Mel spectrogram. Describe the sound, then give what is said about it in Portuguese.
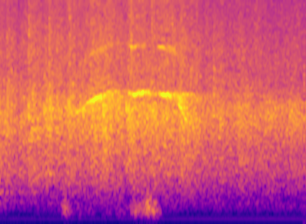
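A crowd applauds steadily, a dense wash of clapping that holds at an even level throughout, with a couple of brief low thumps early on and no voices. “Pode aplaudir.”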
